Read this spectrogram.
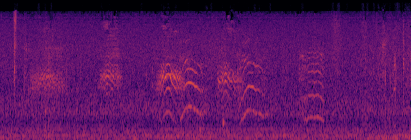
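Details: Impatient meowing from hungry kittens waiting in a basket at feeding time, one of seven in the litter; short rising-and-falling meows cluster in quick succession, some overlapping, with a constant low background hum.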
